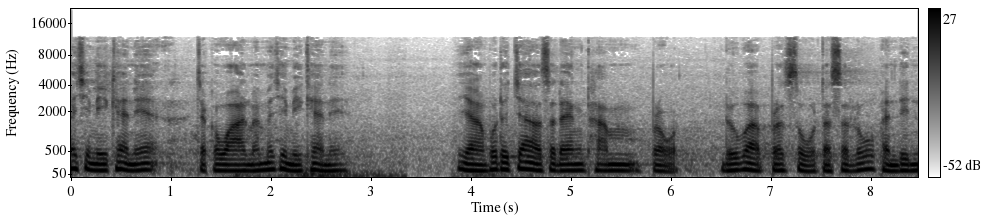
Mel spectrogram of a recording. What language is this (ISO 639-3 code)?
tha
